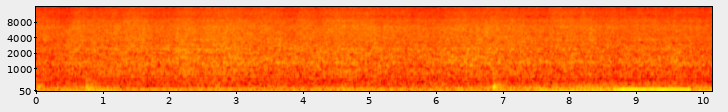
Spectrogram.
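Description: Chopped onion, chile and tomatoes sizzling with a steady hiss in a nonstick frying pan over a gas burner, stirred with a plastic spatula, over a low steady hum.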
